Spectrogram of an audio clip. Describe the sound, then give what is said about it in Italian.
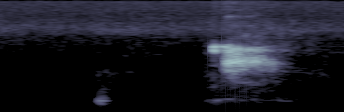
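A quick sip of water: a soft gulp followed by a brighter, breathy burst as the drink ends. Quiet in between, with no talking. “Aspettate che bevo un goccio d'acqua.”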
